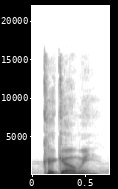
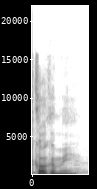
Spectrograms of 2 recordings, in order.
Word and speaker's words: Kokomi: me or why do I keep saying her name wrong it's uh Kagome wait no it is kokomi ignore me okay and then we've got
